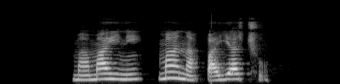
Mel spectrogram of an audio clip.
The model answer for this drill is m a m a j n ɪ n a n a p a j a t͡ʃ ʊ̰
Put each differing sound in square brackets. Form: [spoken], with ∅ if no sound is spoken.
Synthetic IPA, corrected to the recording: m a m a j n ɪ [m] a n a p a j a t͡ʃ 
